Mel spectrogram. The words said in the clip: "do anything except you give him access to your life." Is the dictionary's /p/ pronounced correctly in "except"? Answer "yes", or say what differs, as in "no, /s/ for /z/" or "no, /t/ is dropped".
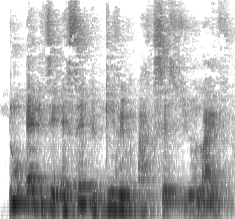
yes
